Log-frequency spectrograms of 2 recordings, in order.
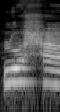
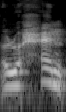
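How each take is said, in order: First: The word ends with a long a vowel. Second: The word ends with an n sound. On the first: "தோ ஜபர் தூக்கிட்டு ஜபர் வச்சு லுஹா, எப்படி லுஹா அப்படின்னு நம்ம நிப்பாட்டணும்" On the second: "லு ஹன் லுஹன் அப்படிங்கிறத ஹாக்கு மேல் உள்ள தோ ஜபர்"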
